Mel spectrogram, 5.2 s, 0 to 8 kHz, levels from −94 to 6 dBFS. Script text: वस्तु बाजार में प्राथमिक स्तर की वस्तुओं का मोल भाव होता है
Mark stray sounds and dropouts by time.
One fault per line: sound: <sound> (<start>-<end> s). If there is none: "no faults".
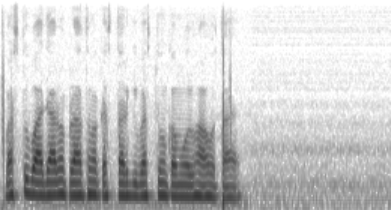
no faults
